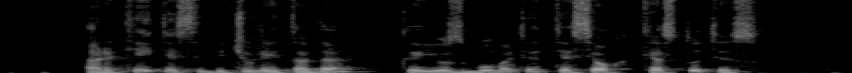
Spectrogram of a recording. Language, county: Lithuanian, Vilnius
